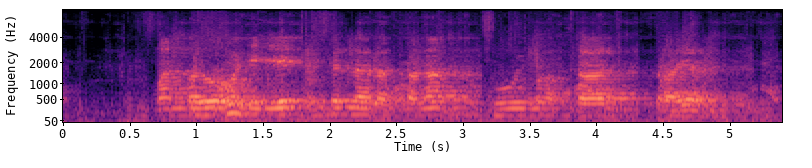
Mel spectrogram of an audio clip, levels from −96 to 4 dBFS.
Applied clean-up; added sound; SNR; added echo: neural separator model SepFormer DNS4.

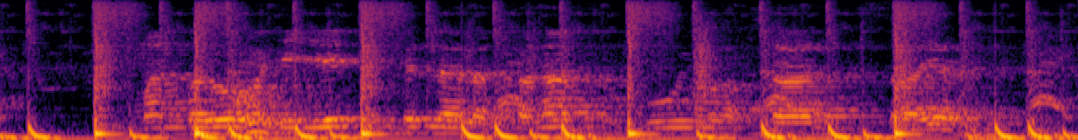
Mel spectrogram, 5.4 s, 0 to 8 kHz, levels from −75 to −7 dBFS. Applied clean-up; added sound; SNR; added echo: none; Drum kit; -5 dB; reverberation time 1.0 s.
